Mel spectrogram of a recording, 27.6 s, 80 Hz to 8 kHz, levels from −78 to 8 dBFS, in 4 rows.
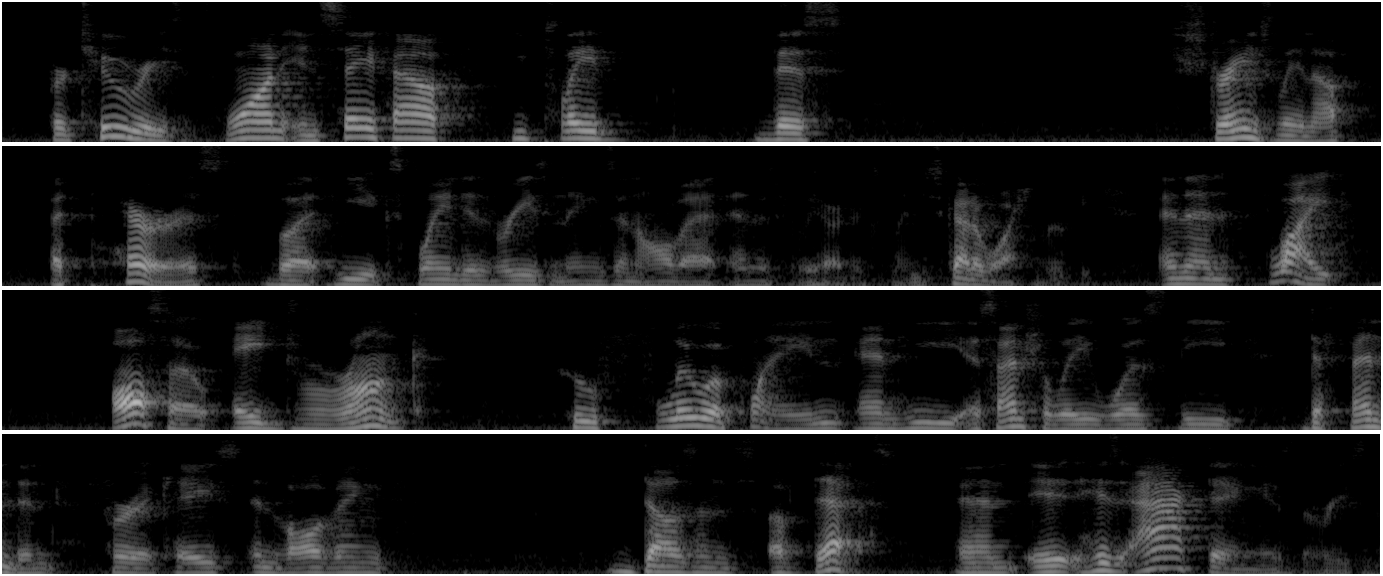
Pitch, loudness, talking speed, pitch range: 115 Hz, -36 LUFS, 135 wpm, 105-130 Hz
